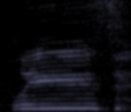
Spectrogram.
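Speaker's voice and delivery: loud, high desperate please; begging plea. Retold or imitated. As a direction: beg for relief, high and loud. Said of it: "I was like".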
